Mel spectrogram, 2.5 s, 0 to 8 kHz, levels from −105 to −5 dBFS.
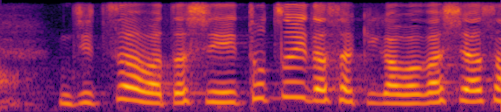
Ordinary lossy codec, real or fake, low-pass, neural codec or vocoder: none; real; 7.2 kHz; none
